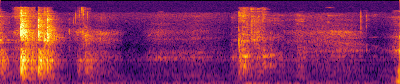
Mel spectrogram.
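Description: Faint handling of small plastic model-kit parts: a light tap right at the start as a part is set down on the cutting mat, then a soft rustle about a second in, otherwise quiet room.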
